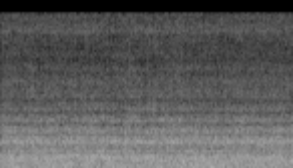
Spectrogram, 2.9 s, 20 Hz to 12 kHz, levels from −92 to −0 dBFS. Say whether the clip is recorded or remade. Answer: recorded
